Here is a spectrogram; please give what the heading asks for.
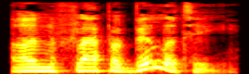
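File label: "unflappability", English, uk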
